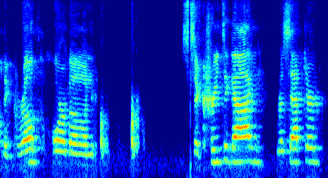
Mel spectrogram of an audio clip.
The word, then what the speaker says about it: secretagogue: It binds to what's called the growth hormone secretagogue receptor, like synagogue, but secretagogue.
